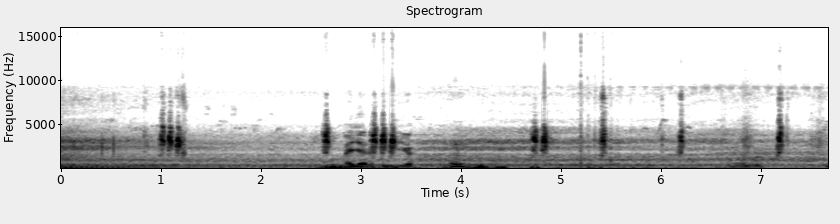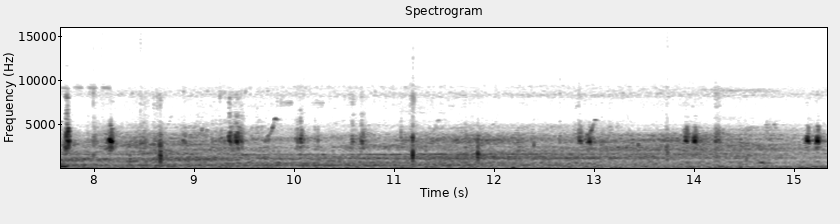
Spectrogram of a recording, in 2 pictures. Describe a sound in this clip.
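A small bird chirps in short calls.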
